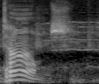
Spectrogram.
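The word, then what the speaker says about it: Thoms: up Camden Toms boy there was a Tom's that grew up in Lamar County some years ago Rusty Toms that went on to play it at Mississippi State pretty good baseball player spelled the same way the last name Toms t-h-o-m first pitch to him is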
